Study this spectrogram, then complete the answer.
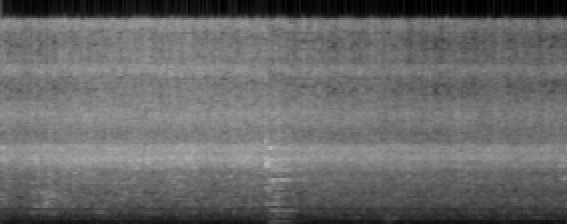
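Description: Spice paste sizzling in a pan for mochar ghonto, a steady close hiss of frying with a brief clink of a utensil partway through.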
